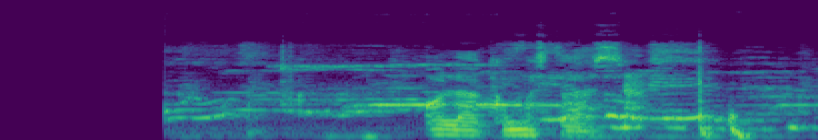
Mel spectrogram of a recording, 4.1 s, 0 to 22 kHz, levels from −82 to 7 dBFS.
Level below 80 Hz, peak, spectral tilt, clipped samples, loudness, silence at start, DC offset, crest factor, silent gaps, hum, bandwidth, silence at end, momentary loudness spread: -38 dBFS; 0 dBFS; -5 dB/octave; under 0.1%; -14 LUFS; 0.8 s; under 0.1%; 16 dB; none; none; 7.6 kHz; 0 s; 14 LU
